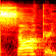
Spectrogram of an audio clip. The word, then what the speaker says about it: Sokka: I'm surprised they haven't done fucking, like, Jean versus Sokka. Did you just say Sokka? Yeah. It's Sokka, you fucking degenerate. Like this isn't even debatable. They pronounce it in the story Sokka.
